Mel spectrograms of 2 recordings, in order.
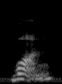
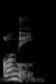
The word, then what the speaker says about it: one: spelling of the word for instance one which is not Ani and with all those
